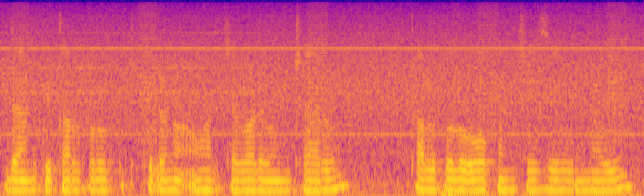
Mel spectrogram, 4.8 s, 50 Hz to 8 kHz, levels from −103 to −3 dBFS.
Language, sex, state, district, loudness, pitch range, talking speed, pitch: Telugu, male, Telangana, Mahabubabad, -15 LUFS, 110-115 Hz, 110 wpm, 115 Hz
